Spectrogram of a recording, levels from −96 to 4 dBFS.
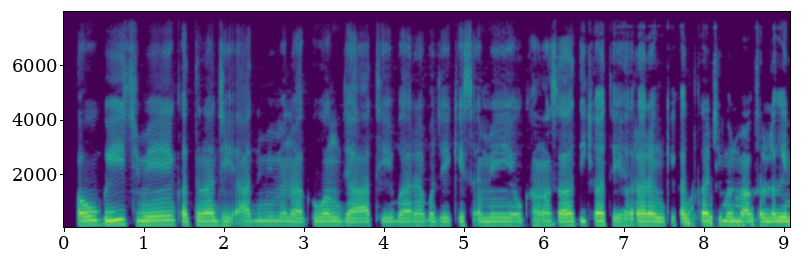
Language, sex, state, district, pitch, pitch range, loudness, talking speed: Chhattisgarhi, male, Chhattisgarh, Sarguja, 140 Hz, 135-145 Hz, -18 LUFS, 145 wpm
